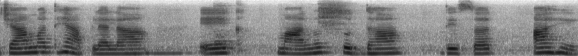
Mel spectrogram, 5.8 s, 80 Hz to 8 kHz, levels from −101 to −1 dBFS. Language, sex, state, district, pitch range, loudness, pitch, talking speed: Marathi, female, Maharashtra, Gondia, 190-215 Hz, -19 LUFS, 200 Hz, 60 wpm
